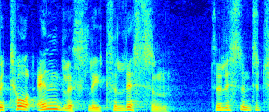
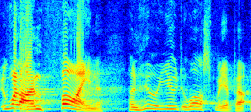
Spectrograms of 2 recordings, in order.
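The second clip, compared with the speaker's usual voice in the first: a defensive outburst, louder with a hurried end; defensive snap; 5 semitones higher, 10 dB louder than usual. Retold or imitated. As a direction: bristle and push back hard. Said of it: "escalating reply".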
